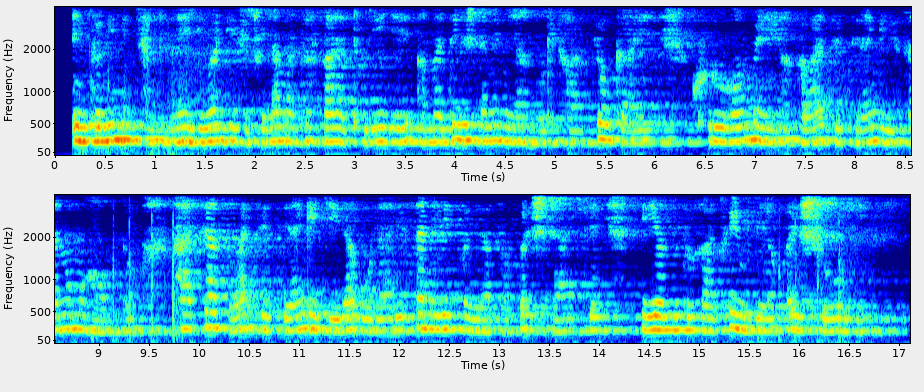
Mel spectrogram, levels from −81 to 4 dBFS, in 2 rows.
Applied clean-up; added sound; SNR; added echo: neural separator model SepFormer DNS4.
